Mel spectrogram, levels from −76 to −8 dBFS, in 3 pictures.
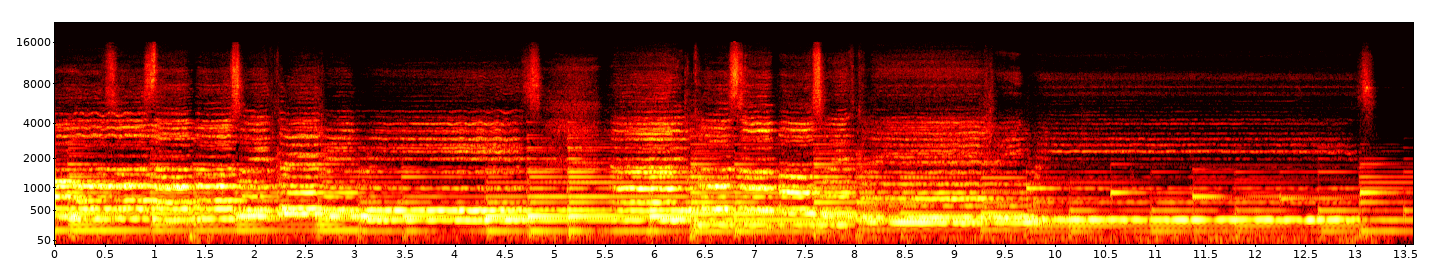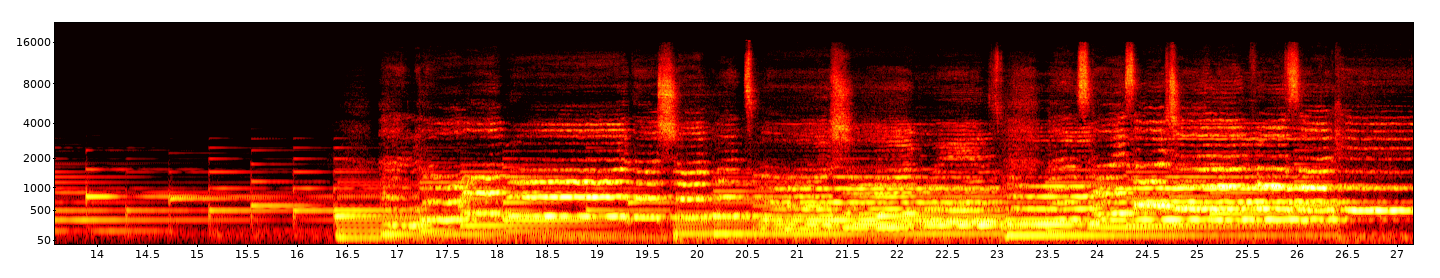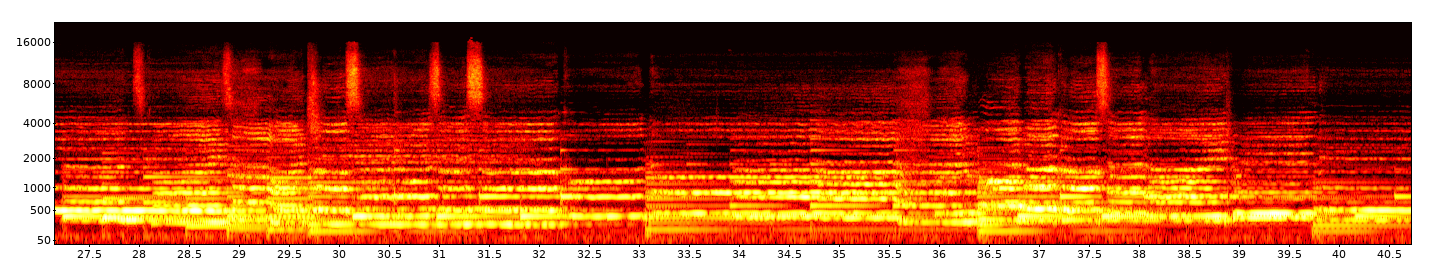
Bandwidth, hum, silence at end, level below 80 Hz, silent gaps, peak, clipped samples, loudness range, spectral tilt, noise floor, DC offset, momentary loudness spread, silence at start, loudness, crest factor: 16 kHz; none; 0 s; -48 dBFS; none; 0 dBFS; under 0.1%; 9 LU; -5 dB/octave; -36 dBFS; under 0.1%; 11 LU; 0 s; -16 LUFS; 16 dB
